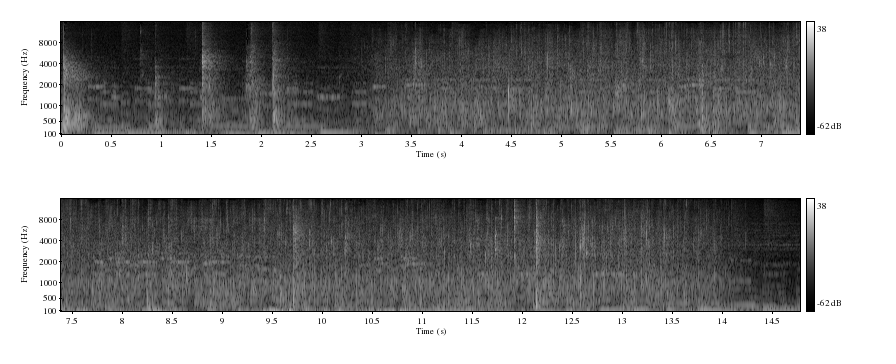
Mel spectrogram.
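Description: Background music over a dense crackling sizzle of sauce-coated food cooking in an electric griddle pan; the sizzle builds up about three seconds in. A few sharp knocks come near the start.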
